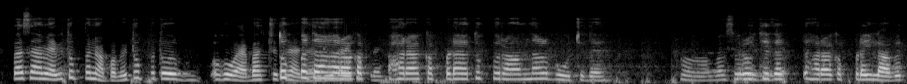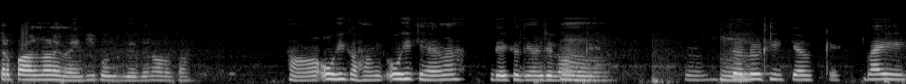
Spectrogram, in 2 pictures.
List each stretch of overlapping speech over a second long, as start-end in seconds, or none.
none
